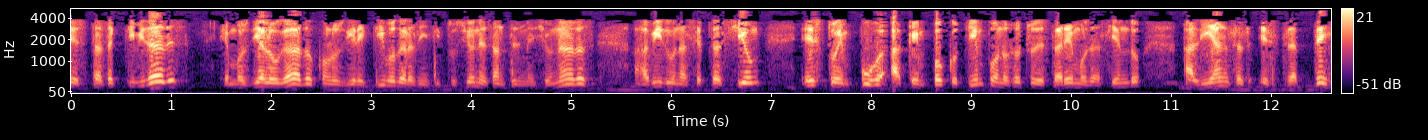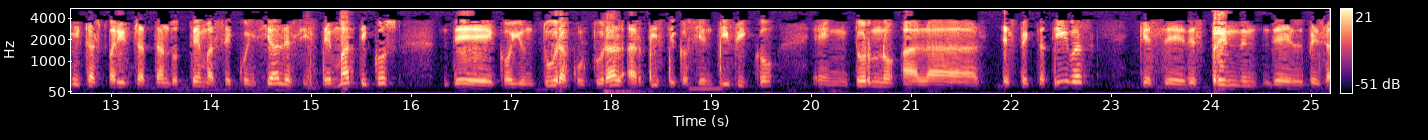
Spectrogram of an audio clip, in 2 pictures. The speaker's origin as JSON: {"language": "Spanish", "town": "Macas", "region": "Morona Santiago", "country": "Ecuador", "said": "Tengo experiencia en mi tierra, yo soy de aquí de Macas"}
